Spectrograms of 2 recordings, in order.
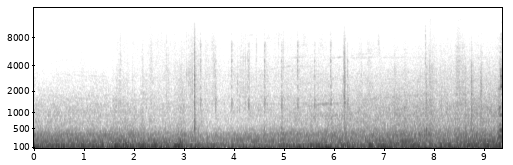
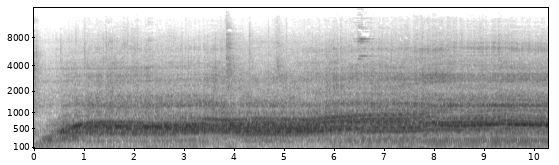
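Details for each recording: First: Mercedes-Benz Electric Drive (Tesla-built motor), about 96,000 km, test drive after electric motor repair: only steady low road rumble, no motor whine or bearing growl; drive unit now runs absolutely quiet and healthy. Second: Mercedes Electric Drive with a Tesla-sourced electric motor, driving away from the lot. A clear tonal whine rises as the car pulls away and holds steady while cruising. Points to a worn reduction gearbox bearing.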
